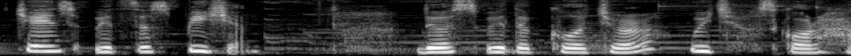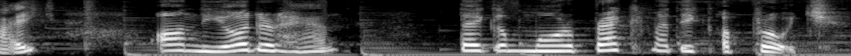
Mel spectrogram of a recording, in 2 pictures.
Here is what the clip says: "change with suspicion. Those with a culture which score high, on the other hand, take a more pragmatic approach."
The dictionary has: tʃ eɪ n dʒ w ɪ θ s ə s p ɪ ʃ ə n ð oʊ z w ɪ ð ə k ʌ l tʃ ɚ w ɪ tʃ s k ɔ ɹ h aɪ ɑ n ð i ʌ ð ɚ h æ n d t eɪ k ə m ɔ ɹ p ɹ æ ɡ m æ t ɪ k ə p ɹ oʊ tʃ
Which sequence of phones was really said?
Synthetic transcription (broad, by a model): tʃ eɪ n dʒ w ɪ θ s ə s p ɪ ʃ ə n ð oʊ s w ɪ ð ə k ʌ l tʃ ɚ w ɪ tʃ s k ɔ ɹ h aɪ ɑ n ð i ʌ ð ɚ h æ n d t eɪ k ə m ɔ ɹ p ɹ æ ɡ m æ t ɪ k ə p ɹ oʊ tʃ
